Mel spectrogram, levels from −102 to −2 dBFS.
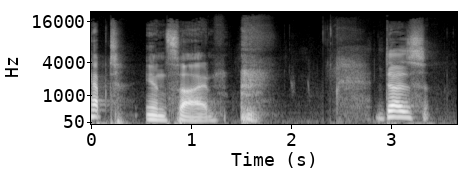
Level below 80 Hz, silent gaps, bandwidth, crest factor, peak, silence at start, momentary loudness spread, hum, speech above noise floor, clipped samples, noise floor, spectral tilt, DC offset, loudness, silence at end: -42 dBFS; none; 16 kHz; 20 dB; 0 dBFS; 0 s; 21 LU; none; 42 dB; under 0.1%; -58 dBFS; -5.5 dB/octave; under 0.1%; -19 LUFS; 0.3 s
